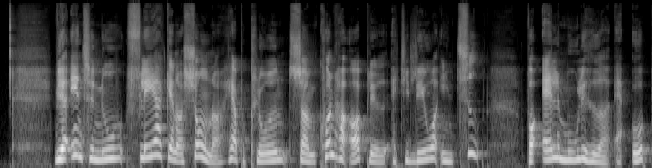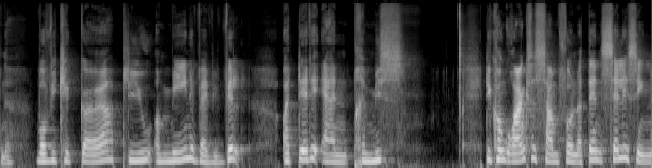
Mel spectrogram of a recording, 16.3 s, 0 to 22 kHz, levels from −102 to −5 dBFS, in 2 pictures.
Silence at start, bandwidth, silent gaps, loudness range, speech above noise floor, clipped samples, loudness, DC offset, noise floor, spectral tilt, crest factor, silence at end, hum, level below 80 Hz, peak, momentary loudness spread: 0.2 s; over 20 kHz; none; 4 LU; 43 dB; under 0.1%; -29 LUFS; under 0.1%; -71 dBFS; -5 dB/octave; 22 dB; 0 s; none; -62 dBFS; -8 dBFS; 11 LU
